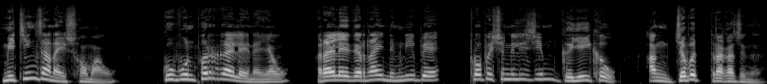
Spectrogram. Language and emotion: Bodo, angry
